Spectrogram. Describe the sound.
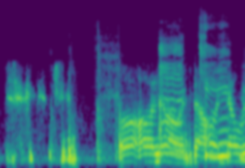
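A man hums a melody in a steady, sustained voice after a few brief choppy vocal sounds, the tune carrying clearly and fairly loud up close.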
